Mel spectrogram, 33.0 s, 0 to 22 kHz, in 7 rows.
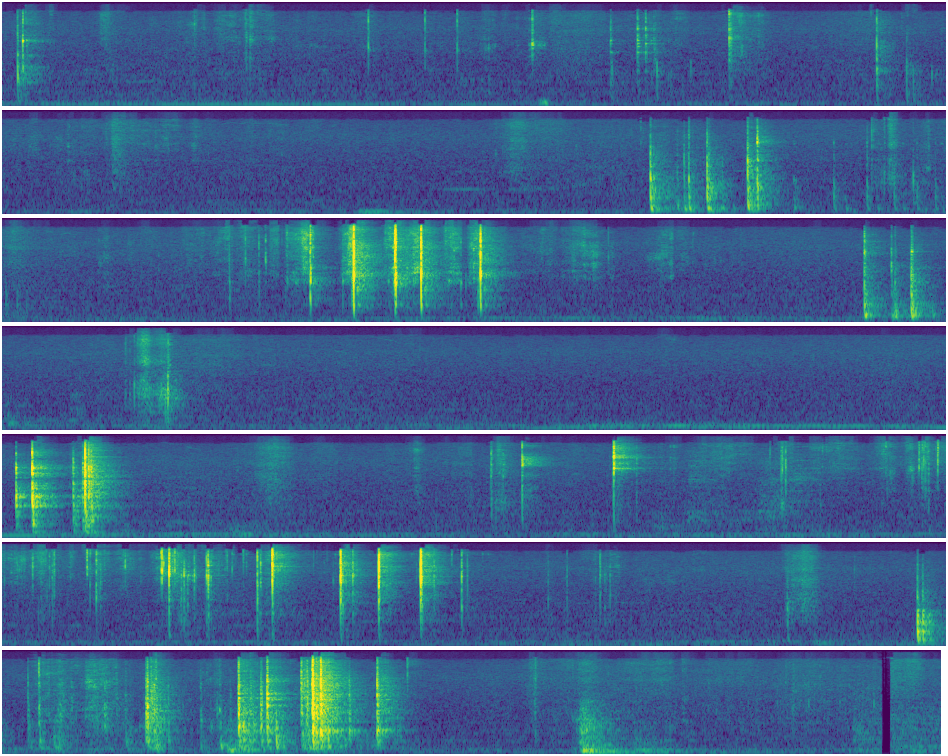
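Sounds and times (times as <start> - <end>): plastic and cardboard crinkling: 22.6 - 26.7.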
